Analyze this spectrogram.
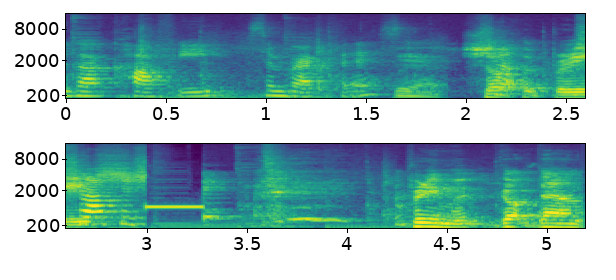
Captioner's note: beep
